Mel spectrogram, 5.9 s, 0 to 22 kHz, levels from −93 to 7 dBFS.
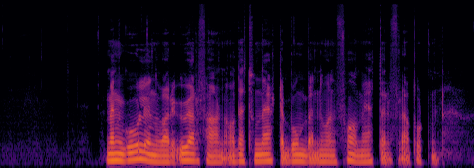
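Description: Nothing goes wrong anywhere in this stretch of speech, so there's no technical fault to point out.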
